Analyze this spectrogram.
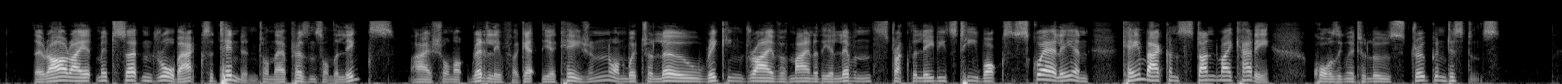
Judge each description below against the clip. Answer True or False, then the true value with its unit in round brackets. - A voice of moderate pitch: True (150 Hz)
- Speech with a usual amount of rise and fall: True (4.9 semitones)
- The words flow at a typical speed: True (195 wpm)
